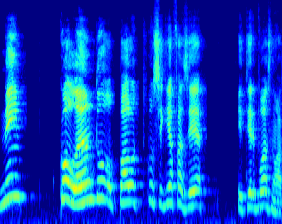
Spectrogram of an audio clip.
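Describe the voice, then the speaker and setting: Lively intonation marks this man's extremely high-pitched voice. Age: 70s. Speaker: retired teacher. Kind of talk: testimony.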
